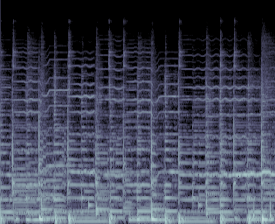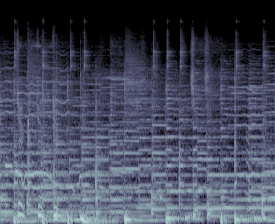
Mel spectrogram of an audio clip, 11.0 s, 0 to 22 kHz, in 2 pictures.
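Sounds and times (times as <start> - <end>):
drums and bass beat: 0.0 - 11.0
guitar: 0.0 - 11.0
live band playing: 0.0 - 11.0
held high note: 3.9 - 9.6.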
